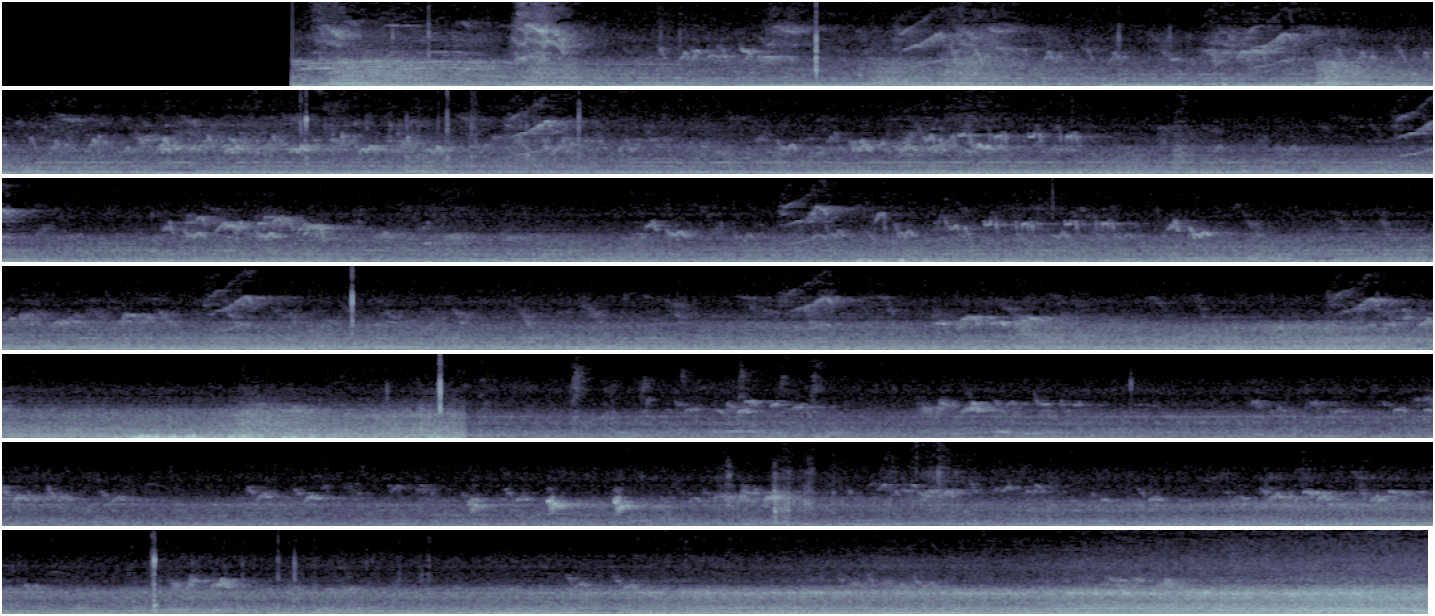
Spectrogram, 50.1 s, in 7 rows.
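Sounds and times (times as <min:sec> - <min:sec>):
steady low hum: 0:01.5 - 0:31.4.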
